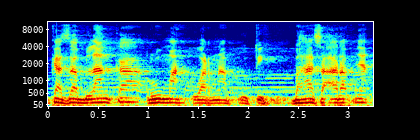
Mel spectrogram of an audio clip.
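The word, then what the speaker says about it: Casablanca: kuliah nama negaranya Maroko ibukotanya tulisannya Caca blancha cara bacanya Kadzab langka Kaza artinya rumah Blanca artinya putih Kasablanka rumah warna putih bahasa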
